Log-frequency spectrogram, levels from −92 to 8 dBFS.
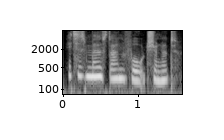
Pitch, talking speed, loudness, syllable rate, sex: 230 Hz, 150 wpm, -14 LUFS, 5.5 syllables/s, female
